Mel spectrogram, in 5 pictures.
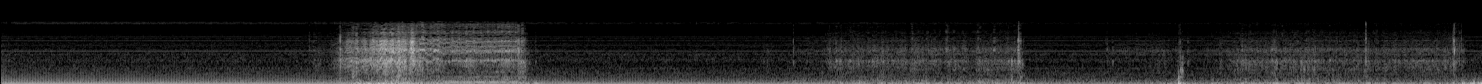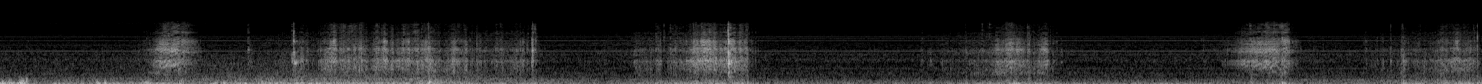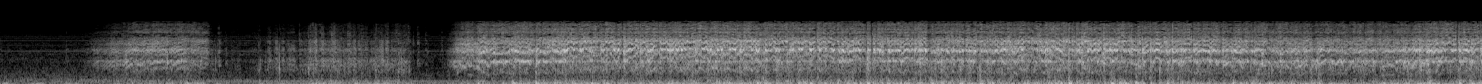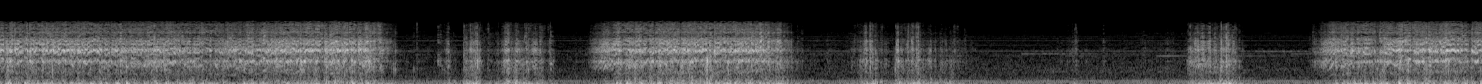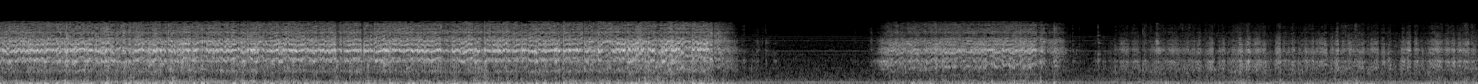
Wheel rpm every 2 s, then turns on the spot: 0, 30, 50, 0, 20, 0, 10, 0, 10, 20, 10, 10, 10, 10, 10, 40, 30, 130, 160, 160, 150, 130, 140, 130, 30, 100, 30, 20, 30, 150, 160, 160, 160, 30, 80, 20, 30.
18-22 24-26 48-50 52-54 66-68 70-74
